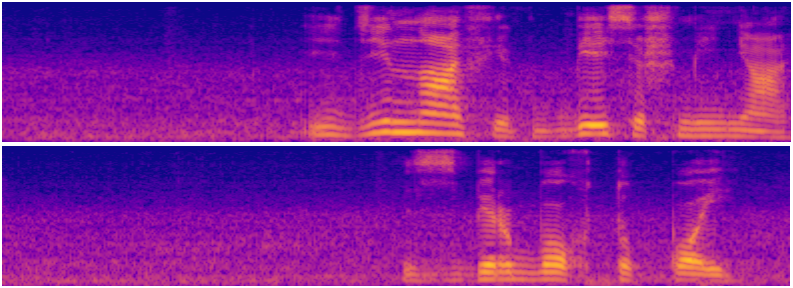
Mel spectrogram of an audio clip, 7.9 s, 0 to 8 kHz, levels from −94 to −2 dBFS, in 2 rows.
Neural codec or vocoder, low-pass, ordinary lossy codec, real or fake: vocoder, 22.05 kHz, 80 mel bands, WaveNeXt; 7.2 kHz; none; fake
